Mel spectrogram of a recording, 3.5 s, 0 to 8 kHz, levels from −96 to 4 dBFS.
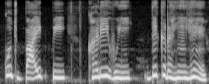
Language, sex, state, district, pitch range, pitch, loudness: Hindi, female, Madhya Pradesh, Bhopal, 215-280 Hz, 230 Hz, -10 LUFS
